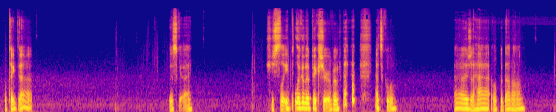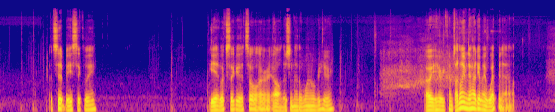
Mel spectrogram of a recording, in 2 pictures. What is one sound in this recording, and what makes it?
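A young man talks into a close microphone with animation, in bursts.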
